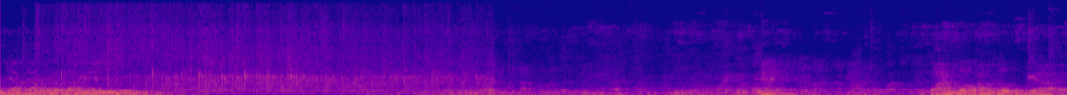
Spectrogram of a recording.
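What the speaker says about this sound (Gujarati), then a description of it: "તે બદલ જોરદાર તાળીઓથી આપણે વધાવી લઈએ." An audience at a senior citizens' forum celebration in Nadiad gives a burst of applause for about five seconds after a dance, then a voice takes over, speaking into a microphone.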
